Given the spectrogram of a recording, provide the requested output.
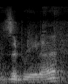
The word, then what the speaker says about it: zebrina: I believe is how it's pronounced, zebrina.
